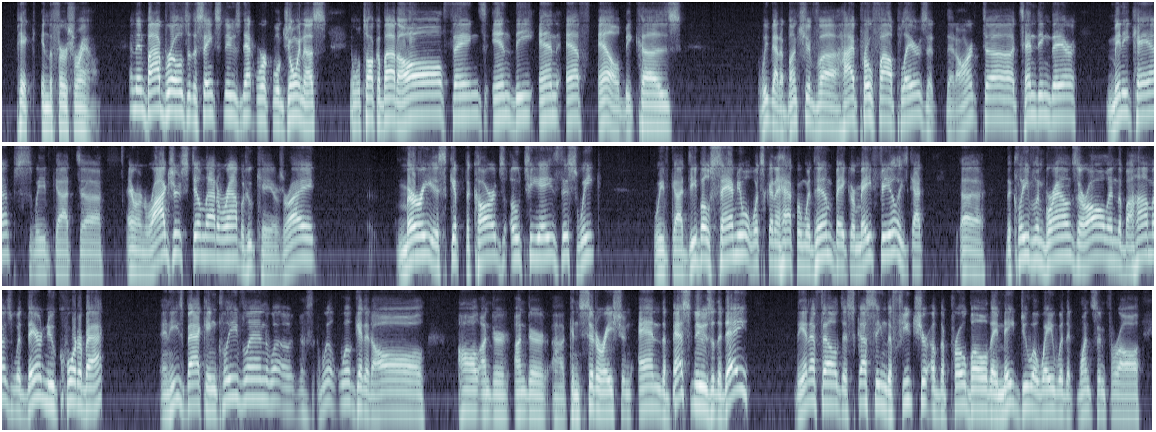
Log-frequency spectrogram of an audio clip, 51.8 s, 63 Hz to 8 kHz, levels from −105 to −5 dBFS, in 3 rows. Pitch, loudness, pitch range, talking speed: 135 Hz, -21 LUFS, 110-160 Hz, 155 wpm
